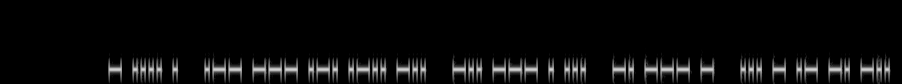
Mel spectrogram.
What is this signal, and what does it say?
Morse code, heard as a keyed tone, about 32 wpm, 700 Hz. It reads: THE WORLD DOES NOT STAND
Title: Sentences from Top 1000 Words - Review Part 1 - 30wpm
